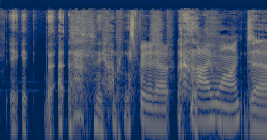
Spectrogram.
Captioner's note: stammering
